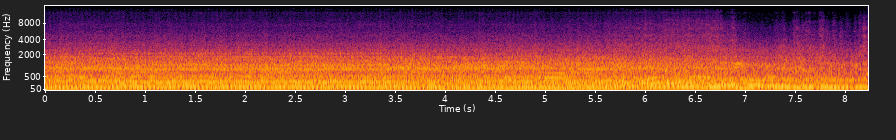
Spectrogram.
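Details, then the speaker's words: 1970 Hough International H60 payloader, Detroit Diesel 3-71, diesel drone under steady whine bending in pitch as bucket works — hydraulic pump starved by low fluid; bucket lifts and holds, fluid to be added. ">> How do you know you're way low just because of the way it work? just because of the way it's wine and it's and that pump is whining like a [ __ ] >> Okay. >> So, we're going to have to put some hydraulic fluid in it."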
